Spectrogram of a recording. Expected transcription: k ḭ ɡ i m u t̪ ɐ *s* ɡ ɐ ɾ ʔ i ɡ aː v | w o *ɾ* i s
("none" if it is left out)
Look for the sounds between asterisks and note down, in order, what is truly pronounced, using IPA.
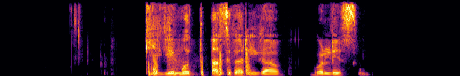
s, l

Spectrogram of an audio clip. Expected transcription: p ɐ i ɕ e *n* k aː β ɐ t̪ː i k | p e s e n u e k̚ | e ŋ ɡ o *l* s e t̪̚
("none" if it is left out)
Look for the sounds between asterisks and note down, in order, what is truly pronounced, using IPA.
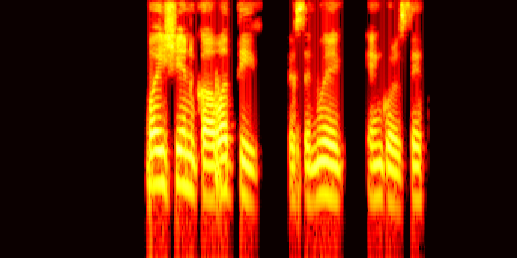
n, l

